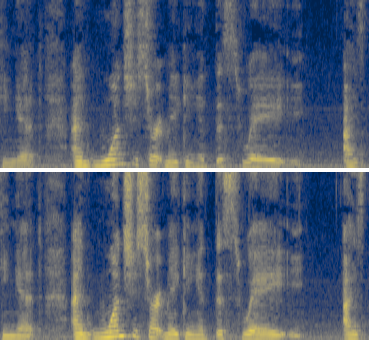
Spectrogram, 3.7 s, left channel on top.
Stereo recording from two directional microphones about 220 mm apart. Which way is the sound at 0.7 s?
45° right (ahead or behind).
